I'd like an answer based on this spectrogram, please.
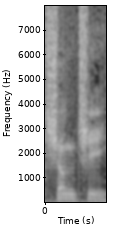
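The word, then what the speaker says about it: Shang-Chi: it they're saying yeah i heard an interview with the director and he was very clearly pronouncing it chung chi so yeah it actually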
